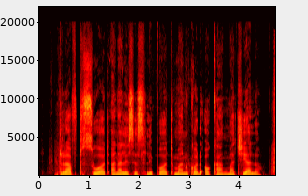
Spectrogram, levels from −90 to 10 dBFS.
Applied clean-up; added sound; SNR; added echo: neural mask model RNNoise.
